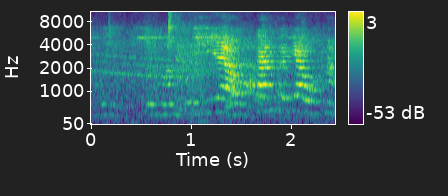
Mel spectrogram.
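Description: Young children's voices in a classroom, talking and calling out, with a louder high-pitched voice in the second half.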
